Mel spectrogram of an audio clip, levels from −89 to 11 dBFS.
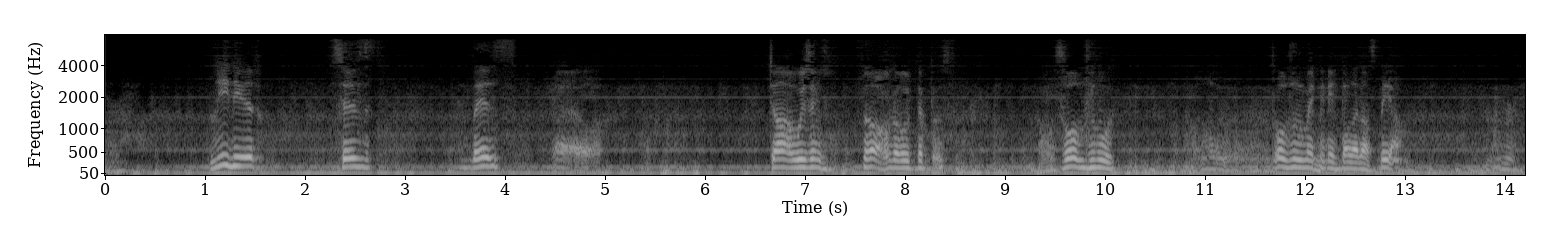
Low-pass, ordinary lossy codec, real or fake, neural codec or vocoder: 7.2 kHz; MP3, 32 kbps; fake; codec, 16 kHz, 0.5 kbps, FunCodec, trained on LibriTTS, 25 frames a second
